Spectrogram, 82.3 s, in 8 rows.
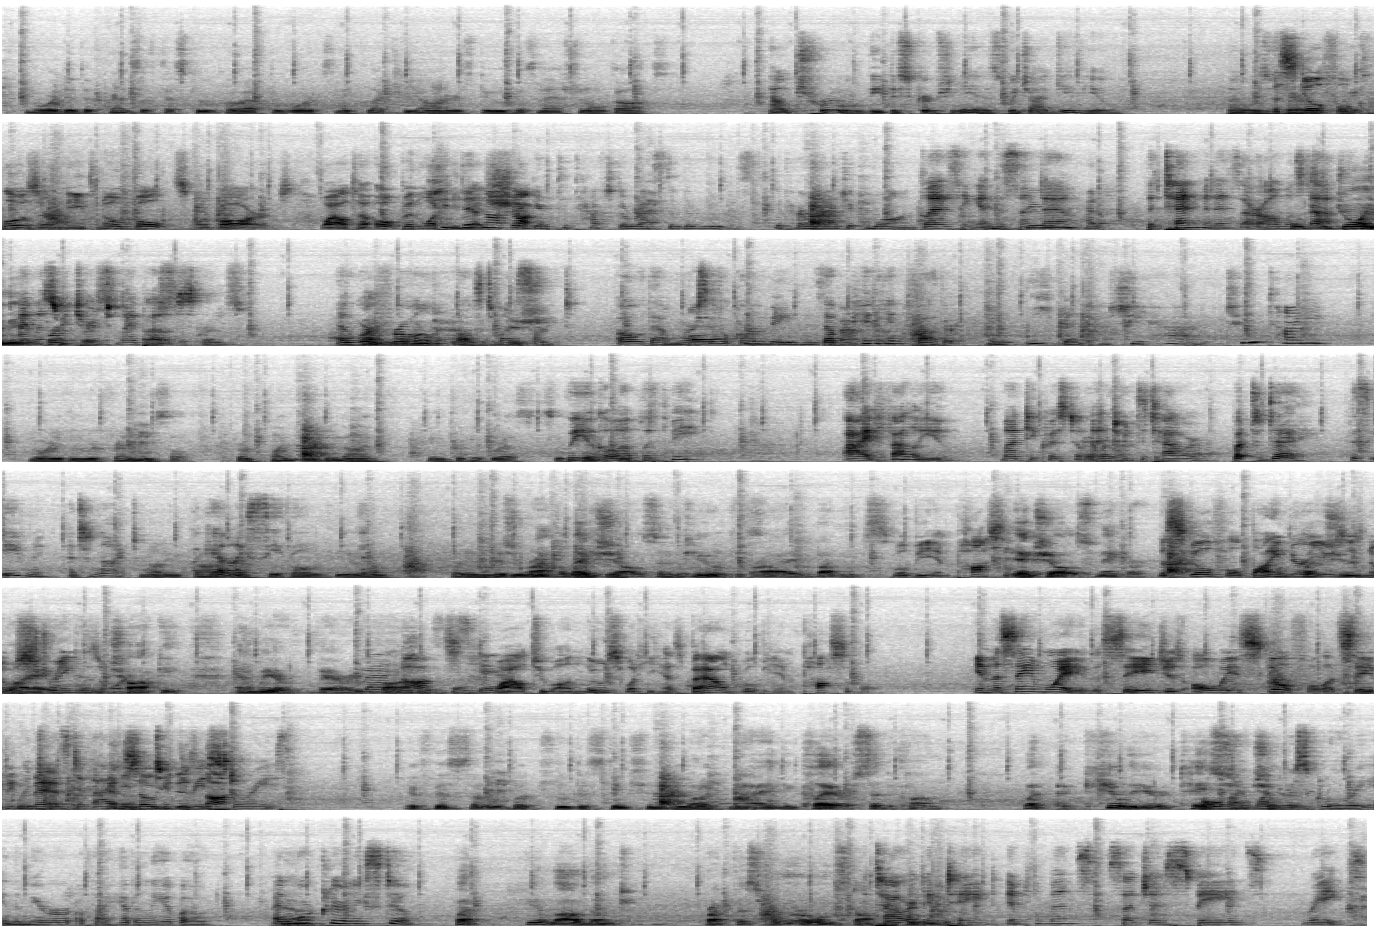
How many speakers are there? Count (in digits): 7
